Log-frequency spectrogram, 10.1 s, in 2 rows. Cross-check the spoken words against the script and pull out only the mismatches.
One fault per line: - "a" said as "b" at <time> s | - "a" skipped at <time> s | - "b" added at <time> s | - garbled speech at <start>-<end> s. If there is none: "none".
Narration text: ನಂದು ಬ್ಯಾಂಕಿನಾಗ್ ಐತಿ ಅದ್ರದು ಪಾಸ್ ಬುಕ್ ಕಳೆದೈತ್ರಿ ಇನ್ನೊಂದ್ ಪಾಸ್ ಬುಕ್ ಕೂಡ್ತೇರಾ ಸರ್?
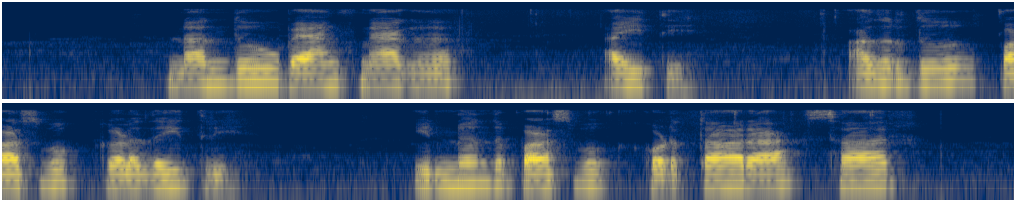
none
